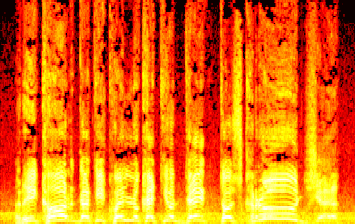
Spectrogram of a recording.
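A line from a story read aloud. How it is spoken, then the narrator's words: Shouted. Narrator (Italian): gridare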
